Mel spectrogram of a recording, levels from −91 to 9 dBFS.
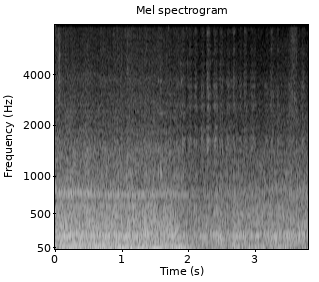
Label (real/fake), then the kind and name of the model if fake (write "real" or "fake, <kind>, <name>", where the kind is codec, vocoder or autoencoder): real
